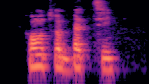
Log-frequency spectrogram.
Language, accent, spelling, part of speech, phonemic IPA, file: French, Canada, contrebattit, verb, /kɔ̃.tʁə.ba.ti/, LL-Q150 (fra)-contrebattit.wav
- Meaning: third-person singular past historic of contrebattre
